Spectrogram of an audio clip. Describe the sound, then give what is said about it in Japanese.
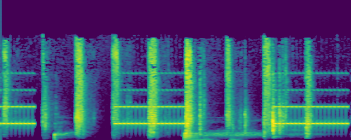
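A mobile phone ringtone chirps in rapid repeating bursts, clear, cutting out briefly between rings while some low thuds and rustling movement break in partway through; it is the phone of the person being addressed, which the speaker forgot to dispose of. “ああ、君の携帯を処分するのを忘れていた。”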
